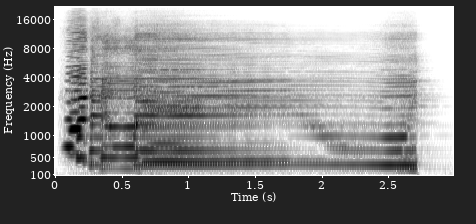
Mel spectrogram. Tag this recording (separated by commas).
Music, Harmonica, Musical instrument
